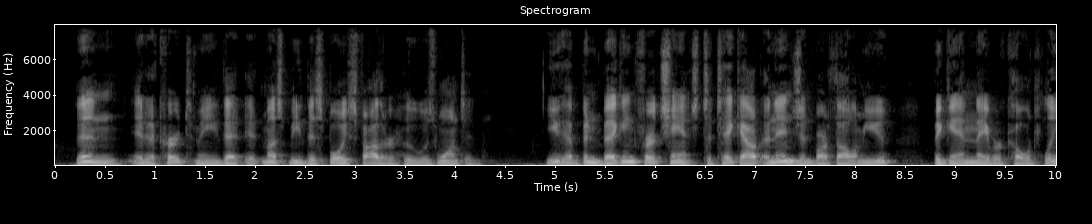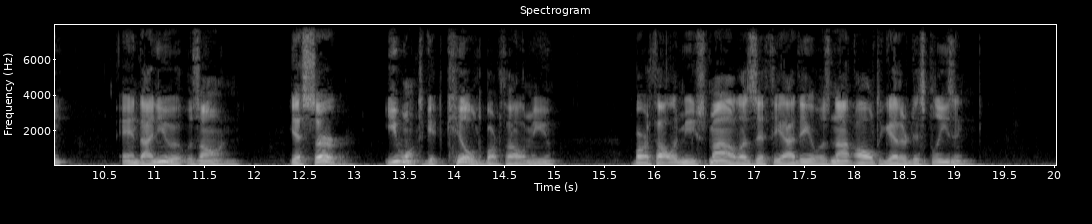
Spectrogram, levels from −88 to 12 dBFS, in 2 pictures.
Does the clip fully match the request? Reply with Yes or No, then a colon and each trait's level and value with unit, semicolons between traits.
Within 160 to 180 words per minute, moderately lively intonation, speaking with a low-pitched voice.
Yes: average, 165 wpm; average, 3.6 semitones; very low, 95 Hz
